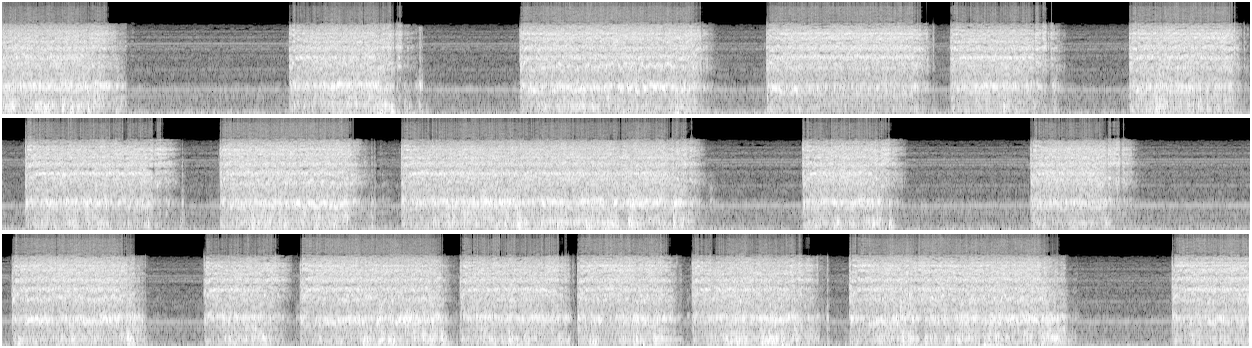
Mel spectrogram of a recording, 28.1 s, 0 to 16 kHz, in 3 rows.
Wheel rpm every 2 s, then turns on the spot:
120, 100, 190, 180, 150, 170, 220, 120, 90, 120, 160, 190, 200, 140.
none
